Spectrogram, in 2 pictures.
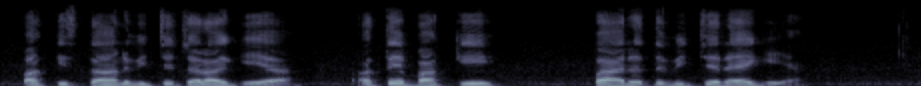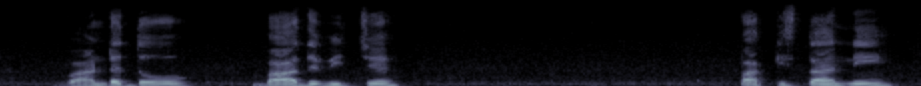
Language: Punjabi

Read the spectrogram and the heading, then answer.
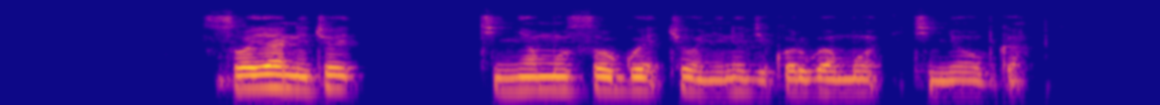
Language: Kinyarwanda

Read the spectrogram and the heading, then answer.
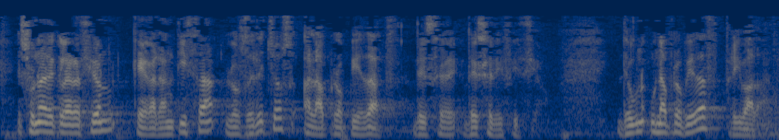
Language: Spanish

